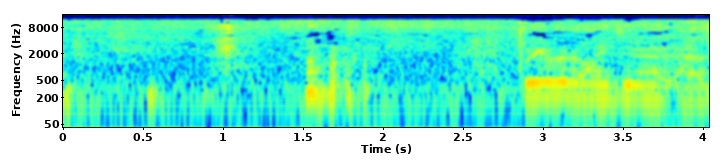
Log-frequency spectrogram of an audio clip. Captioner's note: chuckles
